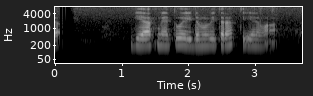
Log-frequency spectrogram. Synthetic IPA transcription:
a̰ | ɡejaknæt̪uʋəiɖəməʋit̪əɾak̚t̪ijenəʋa̰ː

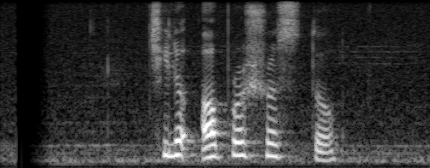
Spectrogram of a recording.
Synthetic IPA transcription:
t͡ɕʰiloɔpɾoʃost̪o

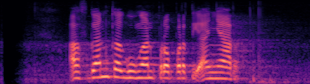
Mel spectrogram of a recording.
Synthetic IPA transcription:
ʔafɡankaɡuŋanpɾɔpərt̪iaɲar

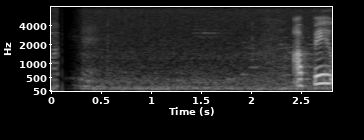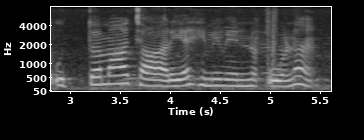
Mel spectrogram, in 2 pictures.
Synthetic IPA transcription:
a̰peːʔut̪ːəmaːt͡ʃaːɾijəɦimiʋenːəʔoːnə

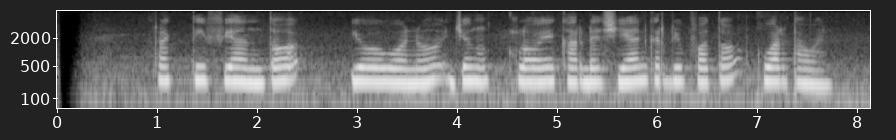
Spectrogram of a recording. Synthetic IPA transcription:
rɛk̚t̪ifiant̪ɔ | jowɔnɔd͡ʒɨŋkloɛkardasiankɨrdifɔt̪ɔkuwart̪awan

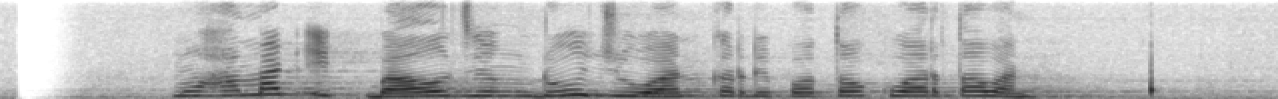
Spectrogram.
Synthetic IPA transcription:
muɦamad̪ik̚bald͡ʒɨŋdud͡ʒuankɨrdipɔt̪ɔkuwart̪awan

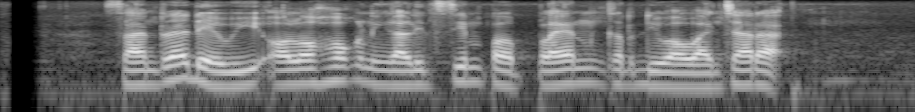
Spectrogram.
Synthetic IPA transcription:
sandɾadewiʔɔlɔɦɔk̚niŋɡalisimpəlplɛnkərdiwawaɲt͡ʃaɾa

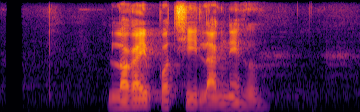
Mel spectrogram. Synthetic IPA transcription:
lʌɡajpʌt͡sʰilaɡneɦo

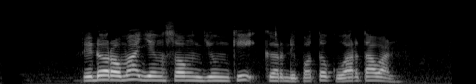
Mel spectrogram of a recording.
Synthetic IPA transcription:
ridɔɾɔmad͡ʒɨŋsɔŋd͡ʒuŋkikɨrdipɔt̪ɔkuwart̪awan

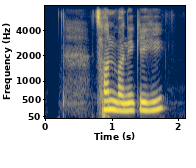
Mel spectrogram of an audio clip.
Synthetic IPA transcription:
t͡sʰʌnbʱʌnekeɦi

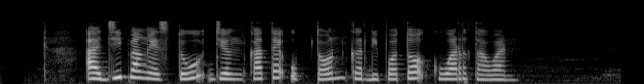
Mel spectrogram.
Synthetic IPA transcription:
ʔad͡ʒipaŋɛst̪ud͡ʒɨŋkat̪ɛʔup̚t̪ɔnkɨrdipɔt̪ɔkuwart̪awan

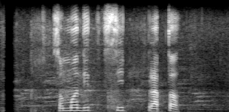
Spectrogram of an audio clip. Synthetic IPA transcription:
sʌmbʌnd̪ʱit̪siʈprap̚t̪ʌ

